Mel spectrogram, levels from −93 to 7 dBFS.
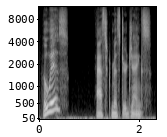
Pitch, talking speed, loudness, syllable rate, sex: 145 Hz, 130 wpm, -20 LUFS, 3.8 syllables/s, male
